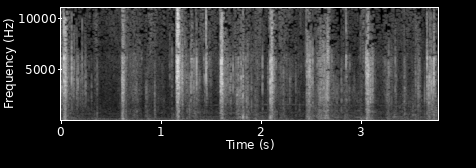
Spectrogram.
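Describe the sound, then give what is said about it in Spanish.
Crunching of railway ballast stones underfoot, a run of sharp gritty crackles and clatters arriving in an uneven walking rhythm, fairly loud and with no voices. “Oye, ¿qué sonido más bonito tiene el balasto, eh?”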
